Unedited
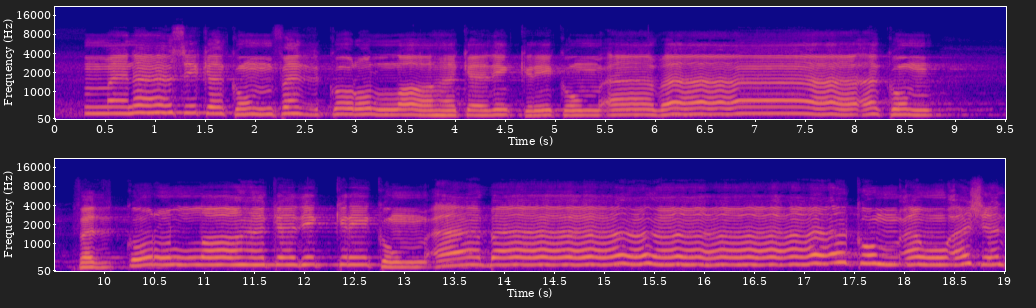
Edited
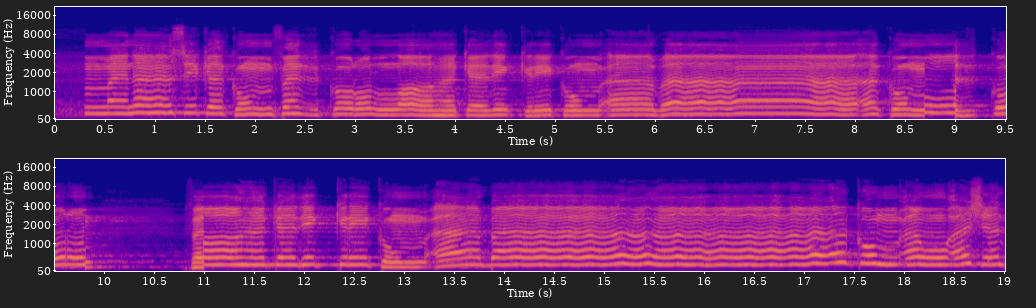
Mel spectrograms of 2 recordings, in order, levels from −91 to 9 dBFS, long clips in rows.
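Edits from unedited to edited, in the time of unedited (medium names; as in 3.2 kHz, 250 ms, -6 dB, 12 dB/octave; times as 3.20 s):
8.69–9.87 s: swap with 10.68–10.99 s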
